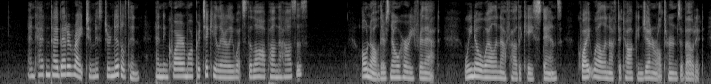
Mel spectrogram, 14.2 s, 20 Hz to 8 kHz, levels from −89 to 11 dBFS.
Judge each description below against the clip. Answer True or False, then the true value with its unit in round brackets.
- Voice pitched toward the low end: False (190 Hz)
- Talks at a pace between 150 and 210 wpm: True (180 wpm)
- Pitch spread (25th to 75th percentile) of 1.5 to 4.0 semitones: False (4.5 semitones)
